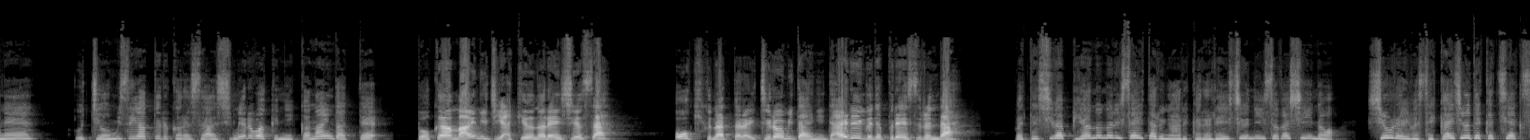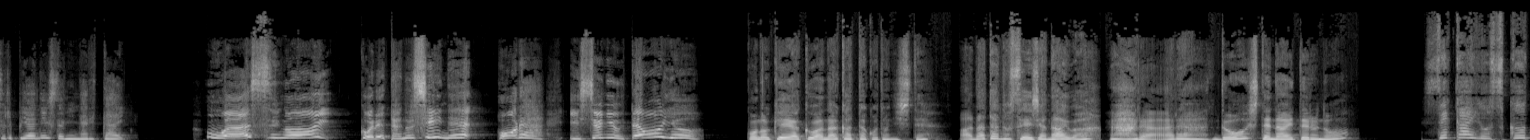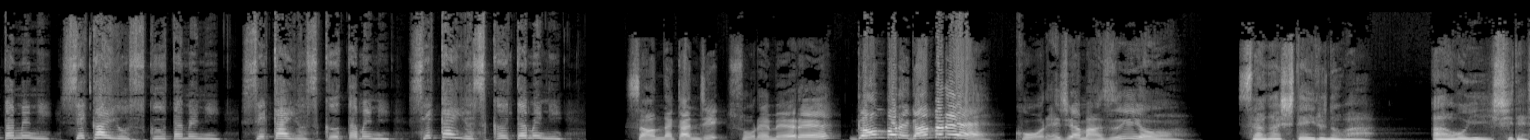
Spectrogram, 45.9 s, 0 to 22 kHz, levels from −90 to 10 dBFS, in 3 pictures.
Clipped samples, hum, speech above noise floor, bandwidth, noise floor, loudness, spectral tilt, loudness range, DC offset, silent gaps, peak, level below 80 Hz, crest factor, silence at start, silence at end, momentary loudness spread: under 0.1%; none; over 71 dB; over 20 kHz; under -90 dBFS; -19 LUFS; -3.5 dB/octave; 10 LU; under 0.1%; 17.05-17.22 s, 29.41-29.51 s; 0 dBFS; -54 dBFS; 20 dB; 0 s; 0 s; 12 LU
